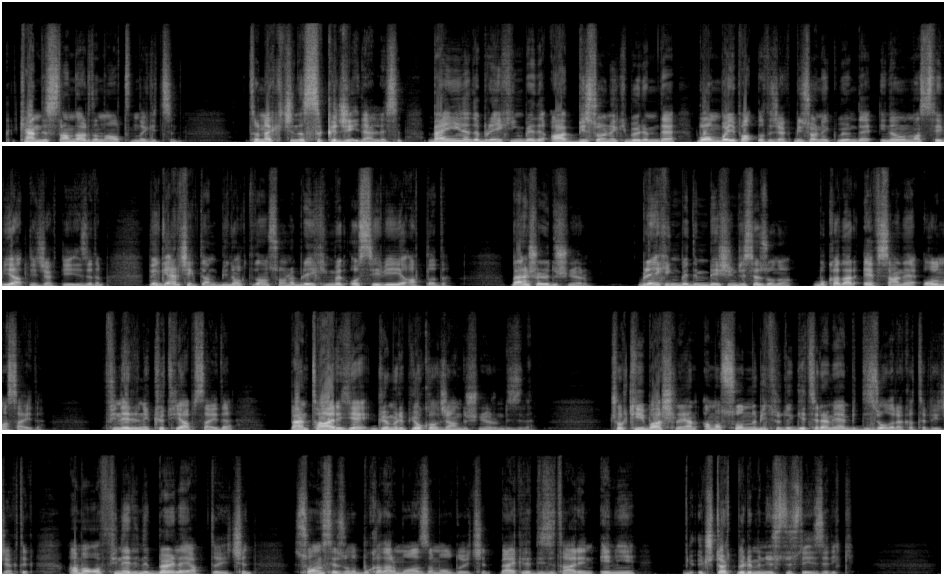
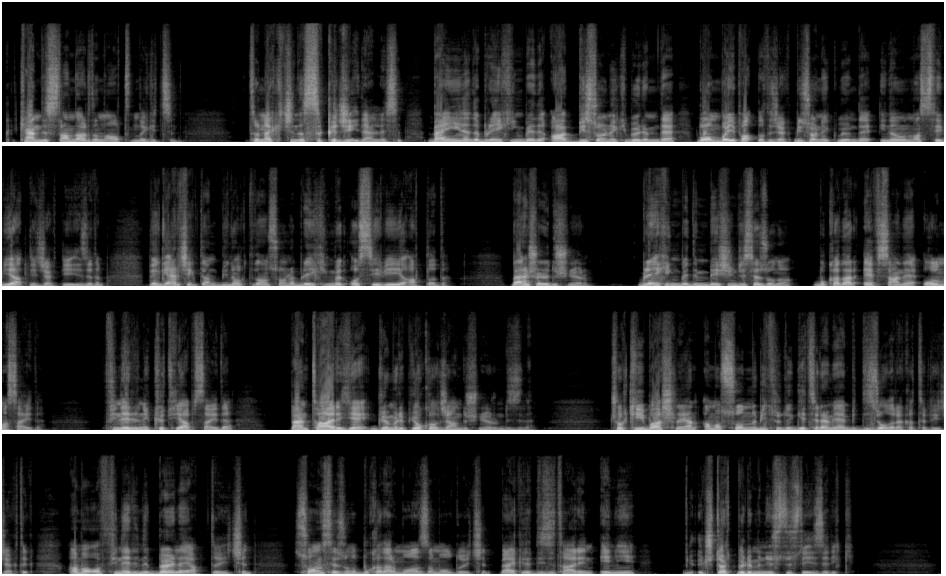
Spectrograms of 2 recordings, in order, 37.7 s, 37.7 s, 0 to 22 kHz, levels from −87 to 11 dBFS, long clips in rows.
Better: neither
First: none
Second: none

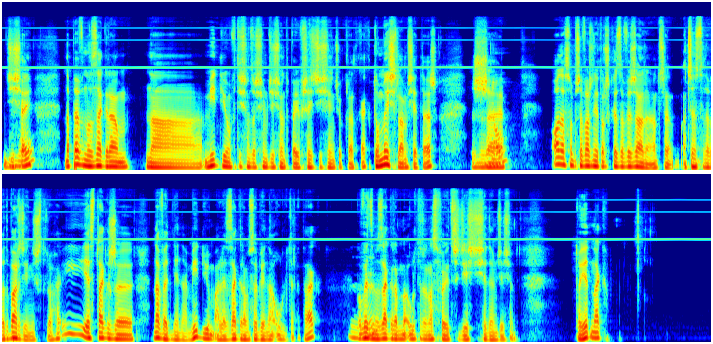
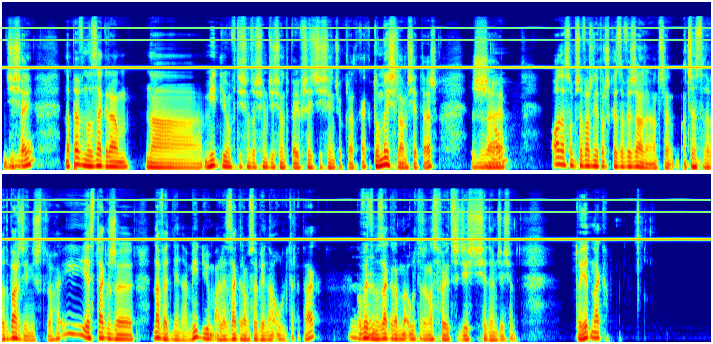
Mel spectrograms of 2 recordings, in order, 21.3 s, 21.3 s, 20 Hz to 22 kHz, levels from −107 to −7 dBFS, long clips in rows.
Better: first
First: high-pitched whine; faint; throughout; 4.5 kHz, 30 dB below the speech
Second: high-pitched whine; loud; throughout; 4.5 kHz, 8 dB below the speech

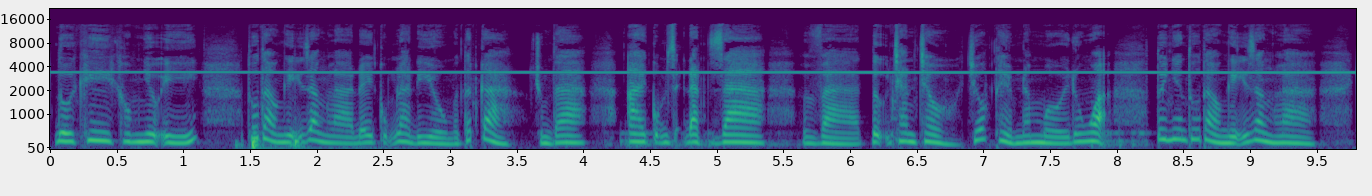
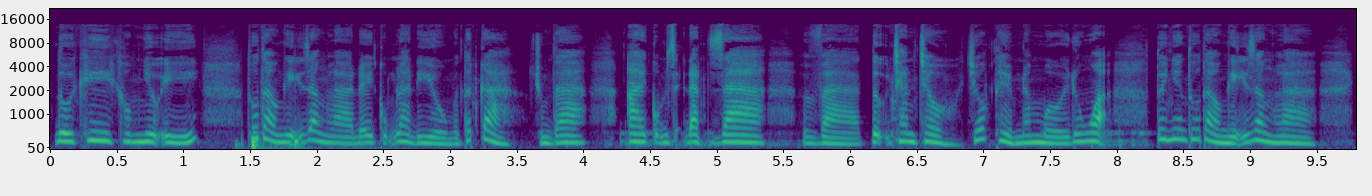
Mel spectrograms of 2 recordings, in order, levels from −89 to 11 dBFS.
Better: second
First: high-pitched whine; loud; throughout; 3.5 kHz, 7 dB below the speech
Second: none

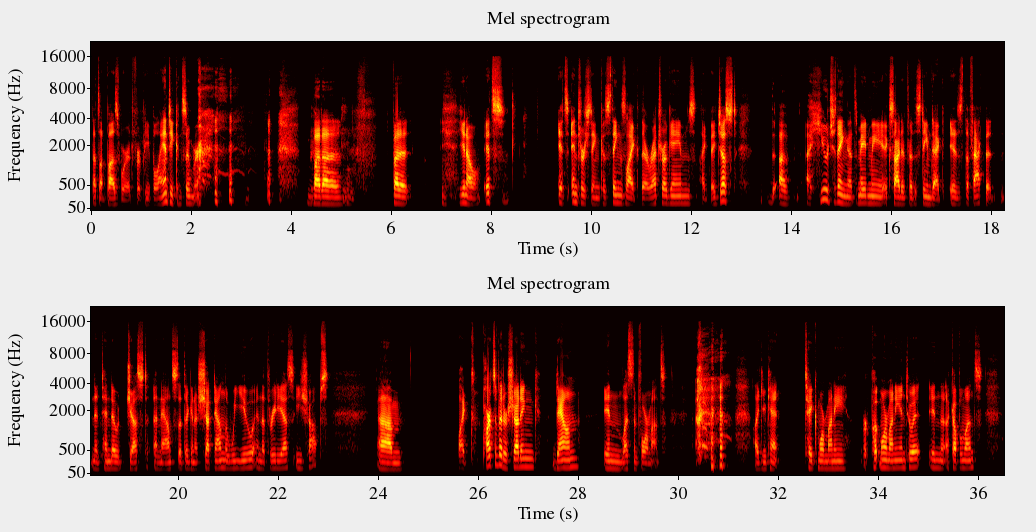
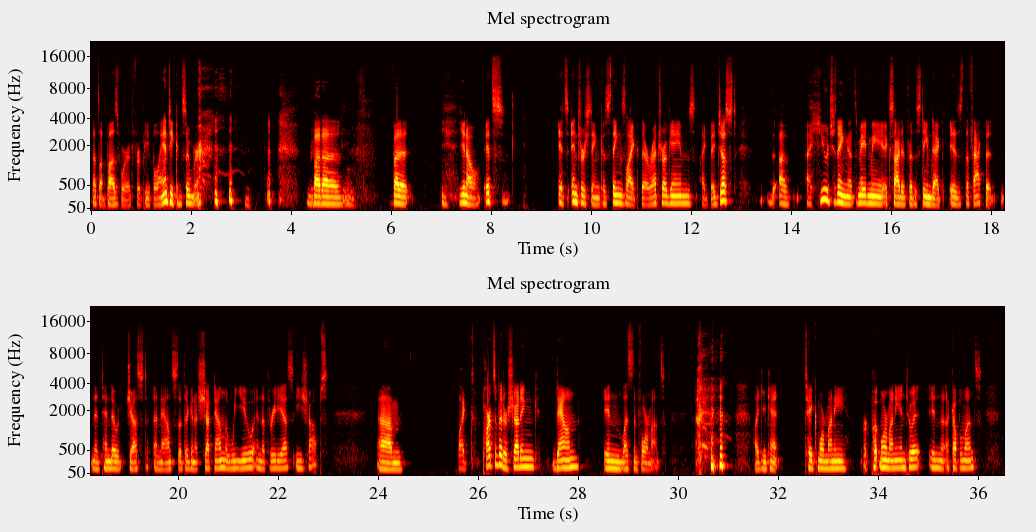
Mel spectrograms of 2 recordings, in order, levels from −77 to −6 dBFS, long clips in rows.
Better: second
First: thin; very; fading below 900 Hz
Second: none

